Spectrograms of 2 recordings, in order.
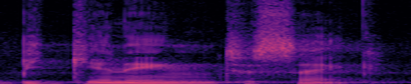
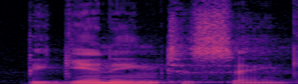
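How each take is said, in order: First: "beginning to sink" stretched out slowly and softly; slow, pointed "beginning to sink"; drawn-out emphasis. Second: Said in the usual way. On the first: Shown as a demonstration. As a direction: dwell on "beginning", slowing the whole phrase. Repeats the phrase to highlight it.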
